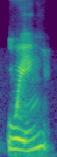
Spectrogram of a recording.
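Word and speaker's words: Nguyen: Wing, N-G-U-Y-E-N. And it's pronounced Win.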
